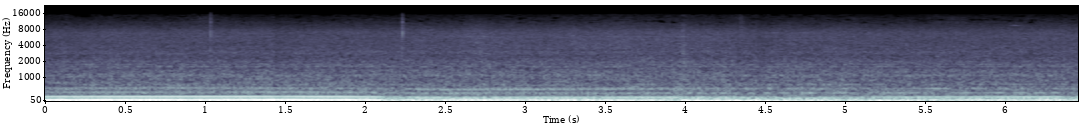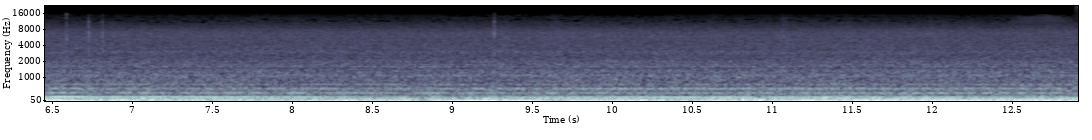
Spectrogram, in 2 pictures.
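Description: A train rattles and rumbles over the tracks.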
